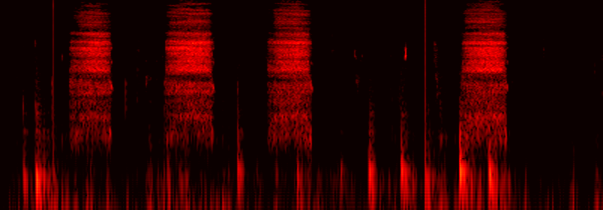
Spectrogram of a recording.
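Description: Barn owl nestlings giving four rasping hisses of about half a second each, the hissing 'snoring' calls that barn owl chicks use to beg for food. Soft thumps and rustles of the owlets shifting in the nest cavity come between the calls.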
